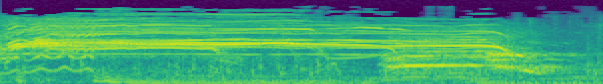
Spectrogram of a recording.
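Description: Several people screaming at once, with high shrieks layered over one another and held for about two seconds, then cut off just before the end.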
